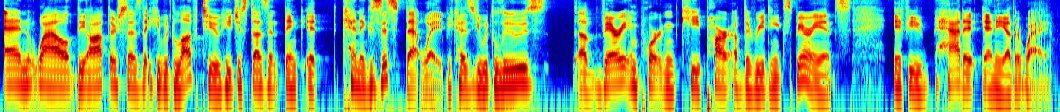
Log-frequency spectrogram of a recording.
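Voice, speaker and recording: A man's voice: mid-range voice, fairly even intonation, normal speed, no echo. Man hosting, close dry sound. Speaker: podcast co-host. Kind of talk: conversational podcast hosting.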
